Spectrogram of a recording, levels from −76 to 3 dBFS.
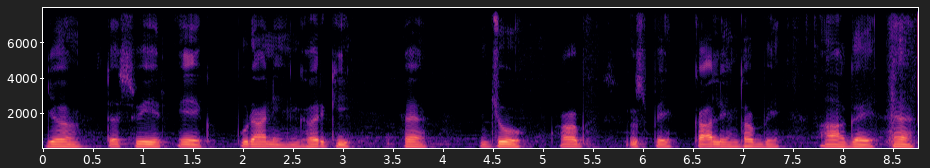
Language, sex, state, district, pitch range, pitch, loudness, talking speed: Hindi, male, Bihar, Muzaffarpur, 115-125 Hz, 120 Hz, -23 LUFS, 105 wpm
